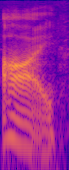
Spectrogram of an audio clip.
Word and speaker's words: Ai: campaign via the character I. It says AI but it's pronounced I.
